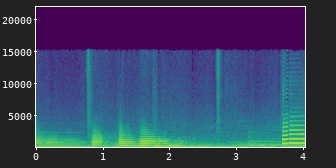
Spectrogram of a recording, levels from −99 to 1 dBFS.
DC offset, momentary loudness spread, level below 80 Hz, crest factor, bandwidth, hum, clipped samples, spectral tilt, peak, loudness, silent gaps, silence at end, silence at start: under 0.1%; 11 LU; -34 dBFS; 16 dB; 15.5 kHz; none; under 0.1%; -6.5 dB/octave; 0 dBFS; -18 LUFS; none; 0 s; 0 s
